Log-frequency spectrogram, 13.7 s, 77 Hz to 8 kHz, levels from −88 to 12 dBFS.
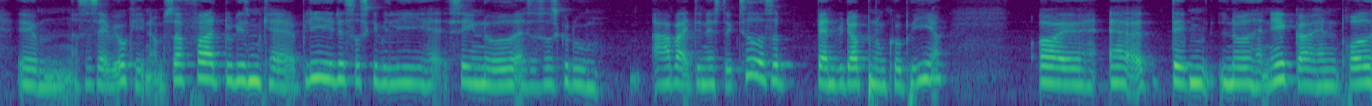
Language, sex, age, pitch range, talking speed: English, female, 20-39, 190-220 Hz, 215 wpm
